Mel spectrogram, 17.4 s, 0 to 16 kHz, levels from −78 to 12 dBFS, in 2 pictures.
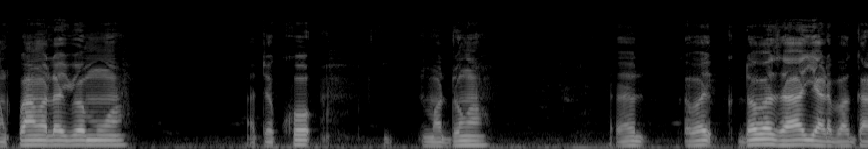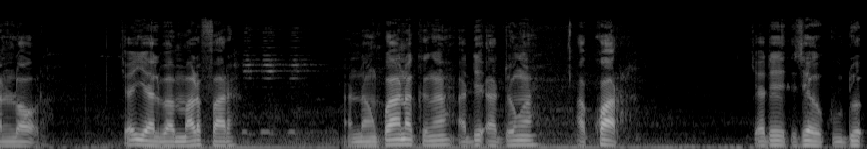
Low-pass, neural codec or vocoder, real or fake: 9.9 kHz; none; real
